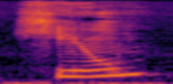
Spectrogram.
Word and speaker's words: Hulme: I think I'm saying this right. It's H-U-L-M-E, Hume.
